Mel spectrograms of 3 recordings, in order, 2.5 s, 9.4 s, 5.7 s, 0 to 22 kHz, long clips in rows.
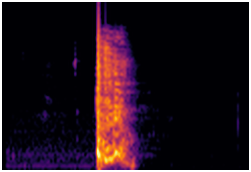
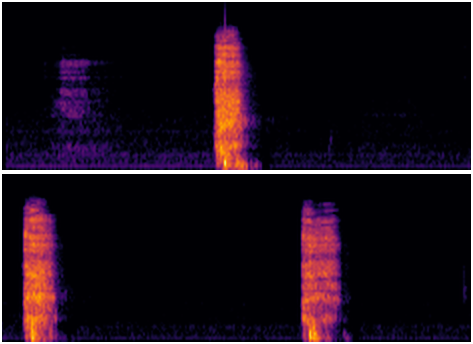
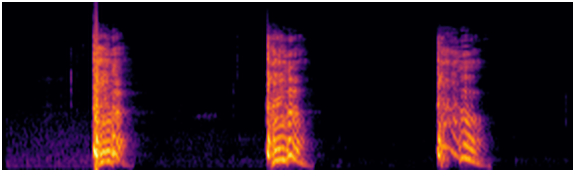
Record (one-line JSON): {"cough_length": "2.5 s", "cough_amplitude": 32768, "cough_signal_mean_std_ratio": 0.25, "exhalation_length": "9.4 s", "exhalation_amplitude": 32756, "exhalation_signal_mean_std_ratio": 0.21, "three_cough_length": "5.7 s", "three_cough_amplitude": 32768, "three_cough_signal_mean_std_ratio": 0.28, "survey_phase": "beta (2021-08-13 to 2022-03-07)", "age": "45-64", "gender": "Male", "wearing_mask": "No", "symptom_none": true, "smoker_status": "Current smoker (e-cigarettes or vapes only)", "respiratory_condition_asthma": false, "respiratory_condition_other": false, "recruitment_source": "REACT", "submission_delay": "2 days", "covid_test_result": "Negative", "covid_test_method": "RT-qPCR", "influenza_a_test_result": "Negative", "influenza_b_test_result": "Negative"}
